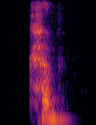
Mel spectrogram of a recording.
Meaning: to cough
- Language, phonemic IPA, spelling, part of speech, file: Moroccan Arabic, /kħab/, كحب, verb, LL-Q56426 (ary)-كحب.wav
